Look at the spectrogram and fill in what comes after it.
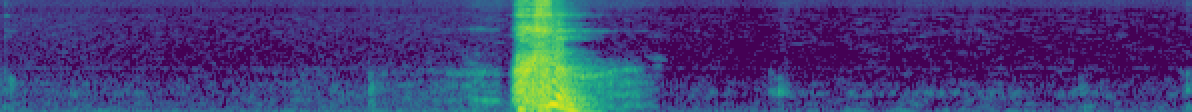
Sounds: Sneeze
